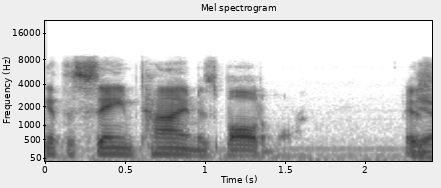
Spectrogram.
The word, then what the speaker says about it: Baltimore: You're having too many syllables in there. It's not Baltimore. – Yes, Baltimore.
